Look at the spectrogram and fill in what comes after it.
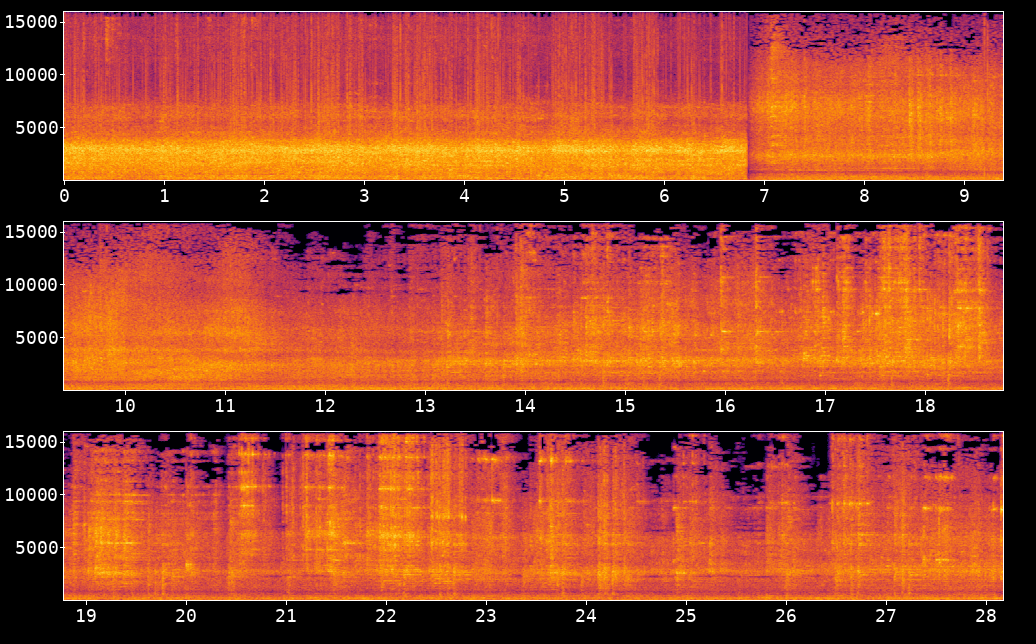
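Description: Pakistan Railways passenger train coaches rolling past along a platform with a steady rumble and rattle of wheels on rail. For the first seven seconds there is a louder, harsher rushing noise that cuts off abruptly, and a few faint ticks come through near the end.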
